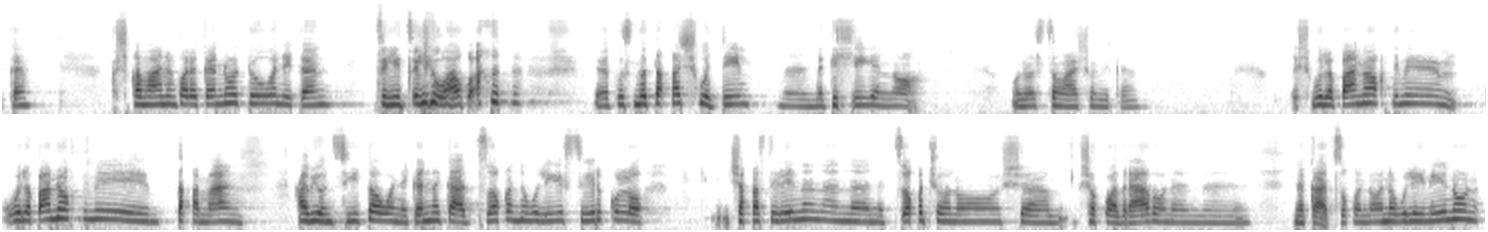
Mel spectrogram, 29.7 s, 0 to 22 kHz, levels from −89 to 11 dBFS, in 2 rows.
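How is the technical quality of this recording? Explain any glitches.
The quality is held back by plainly audible codec damage across the whole recording. From start to finish the speech sounds rough and grainy, with a noisy, sandy texture laid over the voiced sounds instead of clean tones. The top end stays present, so it isn't muffled, but the detail in it sounds noisy and grainy. This is likely Opus compression in its music (CELT) mode at a bitrate that fits around 16 kbps. Short of bits, the encoder preserves each band's overall energy but fills the fine structure with folded copies of lower bands or with noise, producing that grain rather than dull or hollow gaps.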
